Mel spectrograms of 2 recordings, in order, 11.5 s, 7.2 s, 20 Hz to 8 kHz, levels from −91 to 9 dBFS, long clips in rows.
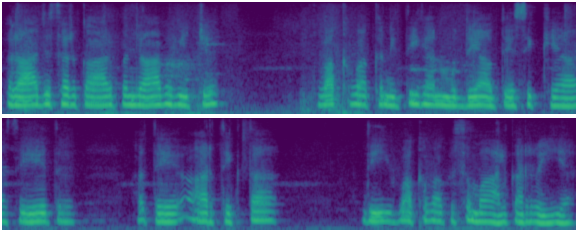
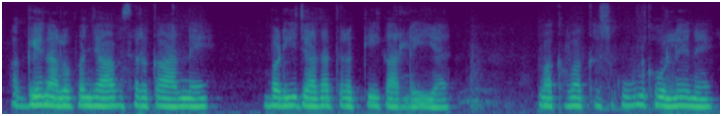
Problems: none marked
